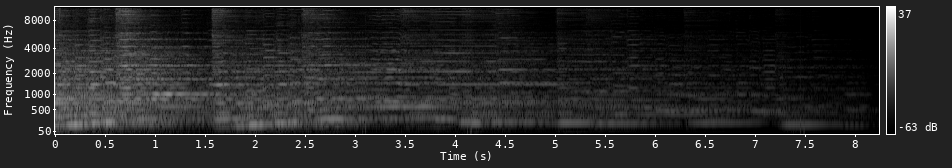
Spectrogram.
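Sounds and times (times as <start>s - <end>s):
trio sonata allegro in C: 0.0s - 5.4s.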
